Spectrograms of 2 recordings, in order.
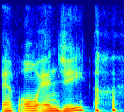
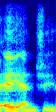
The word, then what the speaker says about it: Fang: So is it spelled like Fong? No, Fang, like Oh, okay, vampire.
